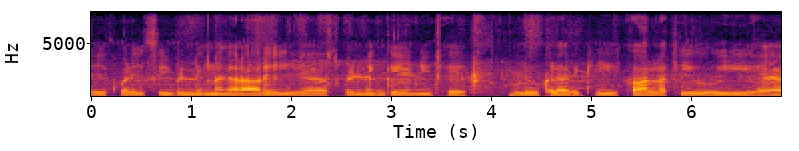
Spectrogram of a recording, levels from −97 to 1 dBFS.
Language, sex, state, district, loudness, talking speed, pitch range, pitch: Hindi, male, Chhattisgarh, Kabirdham, -22 LUFS, 165 wpm, 110-115 Hz, 115 Hz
